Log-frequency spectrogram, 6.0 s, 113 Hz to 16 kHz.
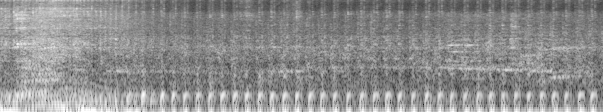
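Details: Honda 125 Special Edition with the battery charged and refitted: the self-starter spins briefly, then the engine catches into an even single-cylinder thump of about four beats a second; the battery is fine and a rectifier fault is suspected.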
